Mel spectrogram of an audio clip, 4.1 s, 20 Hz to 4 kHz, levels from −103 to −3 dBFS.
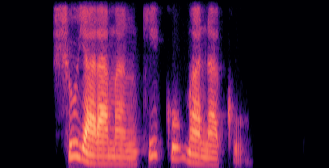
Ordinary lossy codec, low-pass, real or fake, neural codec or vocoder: Opus, 32 kbps; 3.6 kHz; real; none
